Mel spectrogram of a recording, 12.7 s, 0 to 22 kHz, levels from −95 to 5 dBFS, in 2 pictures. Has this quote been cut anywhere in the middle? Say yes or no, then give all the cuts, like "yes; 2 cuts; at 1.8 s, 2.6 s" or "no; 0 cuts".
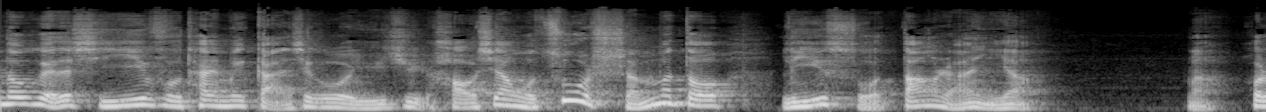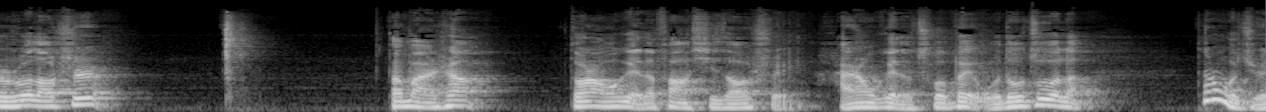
no; 0 cuts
